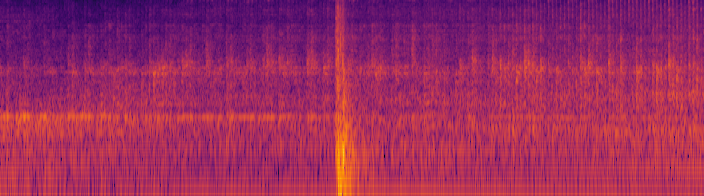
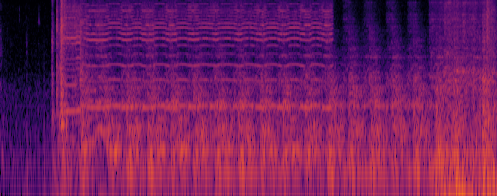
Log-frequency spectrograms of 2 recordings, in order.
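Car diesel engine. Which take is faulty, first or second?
first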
